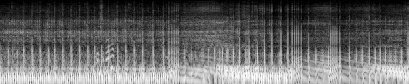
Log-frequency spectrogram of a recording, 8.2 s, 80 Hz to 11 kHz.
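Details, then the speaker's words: Standard original 2002 RX King two-stroke motorcycle, started and revved: loud and rattly, with a sharp clatter through idle and revs. Abnormal engine noise; owner suspects a loose piston or connecting rod from hard riding, which would need the engine split. Unconfirmed. "Sebenarnya sekarang motor gua ini lagi kurang sehat karena mesinnya itu berisik banget mesin itu berisik banget di sini nih di dalam di sini nih kayaknya sih sehernya atau enggak stang seharnya udah goyang gitu jadi benar-benar berisik banget"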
